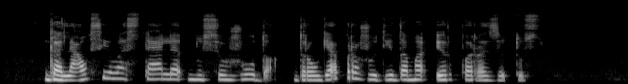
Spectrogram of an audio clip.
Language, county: Lithuanian, Panevėžys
